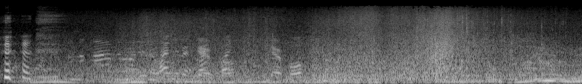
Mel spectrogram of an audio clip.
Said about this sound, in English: we had to go straight into crashing waves with the pirogue head on, essentially gunning it to make sure we could make it over that first breaker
